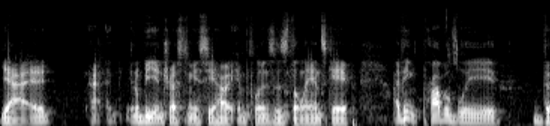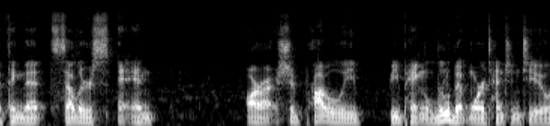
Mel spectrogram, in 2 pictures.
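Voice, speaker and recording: In a very clean recording with a silent background, a man with a Midwestern accent speaks at a moderate pace with long, frequent pauses. His pitch is fairly low, with ordinary variation. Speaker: podcast host. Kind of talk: interview.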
